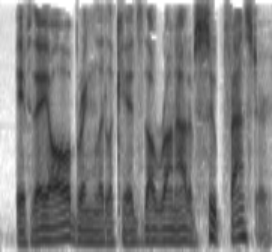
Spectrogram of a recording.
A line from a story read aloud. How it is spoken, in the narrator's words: said Ashiel coldly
